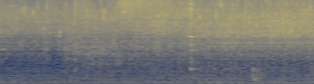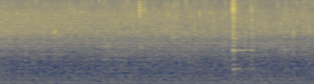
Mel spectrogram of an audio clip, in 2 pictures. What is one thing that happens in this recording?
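Metal tongs clink against a pan.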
